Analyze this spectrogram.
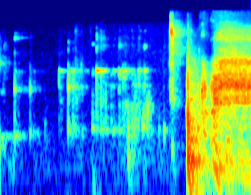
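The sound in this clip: An ice cube clinks in a glass with a few faint, light ticks, followed near the end by a sudden louder, broad rushing sound.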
